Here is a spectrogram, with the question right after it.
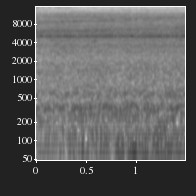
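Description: An aircraft engine spins up in Kerbal Space Program, a loud, dense, continuous roar with a steady high whine on top, sustained and unchanging over the whole stretch.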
